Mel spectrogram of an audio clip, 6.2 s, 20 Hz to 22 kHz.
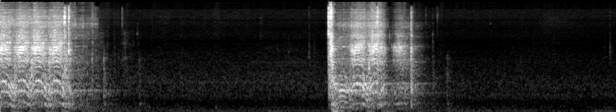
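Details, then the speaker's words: Massey Ferguson 175 tractor with new wiring and a new fuel-tank petcock, clutch in and in neutral while bleeding the fuel lines: two short cranking bursts that never catch. Fuel reaches only 2 injectors and none comes from the pump's top vent; the owner suspects air in the lines. "So it's not firing up. You guys heard it. It's kind of turning over. It's pushing out of 2. It's pushing fuel up to 2 fuel injectors."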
